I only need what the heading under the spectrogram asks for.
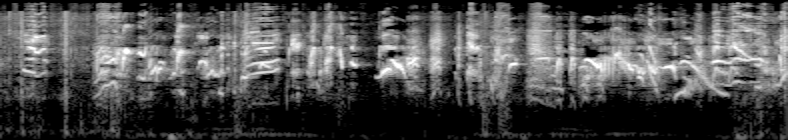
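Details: Oriental magpie-robin lure song: busy, unbroken twittering with quick slurred chips and high buzzy trills packed closely together, and a faint low hum underneath.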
